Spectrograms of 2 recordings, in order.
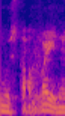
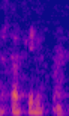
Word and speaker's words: مصطفين: Nah, Mustafina, ini bacanya Mustafina ya, bukan Mustafina.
